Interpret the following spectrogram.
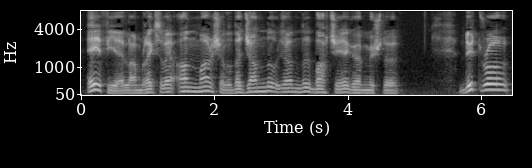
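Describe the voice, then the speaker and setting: A man reading a novel aloud in a measured, even storytelling manner. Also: mid-range voice. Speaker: narrator. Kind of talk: audiobook narration.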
